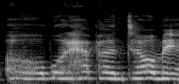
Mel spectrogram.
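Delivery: put-on high, eager girlfriend voice pumping for gossip; gossipy friend's voice. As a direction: voice the nosy friend, pitched high and loud. Friend Denature voiced in story.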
